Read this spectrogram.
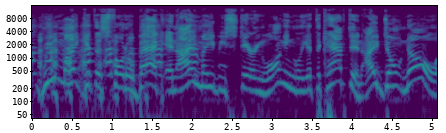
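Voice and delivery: high, worked-up retelling of nerves; mock fretting. Fan fretting to his brother about the photo, mock panic. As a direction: fret aloud, half laughing.

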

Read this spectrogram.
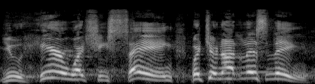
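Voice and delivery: laughing tease. Real, not acted. Teasing the husbands in the congregation.

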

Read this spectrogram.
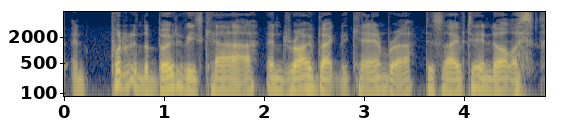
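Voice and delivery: ordinary talk

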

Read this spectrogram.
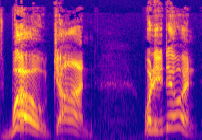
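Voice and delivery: high-pitched, startled doctor stopping the patient; alarmed doctor. Acted. Doctor to overmedicated patient, high-pitched alarm. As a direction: exclaim it like a shocked physician. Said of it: "your doctor goes".

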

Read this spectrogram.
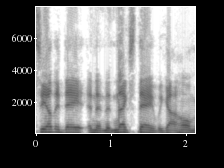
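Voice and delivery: ordinary talk, nothing marked

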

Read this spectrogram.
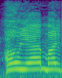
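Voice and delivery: very high, cheery mock Aussie; bad Australian accent. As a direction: answer in a hammed-up Australian squeak. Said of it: "my bad attempt at an Australian accent".

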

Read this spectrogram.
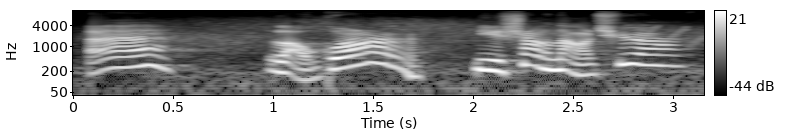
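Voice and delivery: high Monkey King hail; Wukong calling out. A narrator's reading. Wukong hails the disguised demon, high calling voice. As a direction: call out high to someone approaching. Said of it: "走上前迎着妖精叫声".

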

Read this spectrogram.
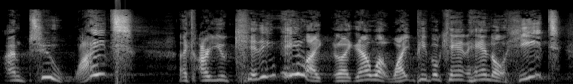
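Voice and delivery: hammed-up offended disbelief; incredulous outrage. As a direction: throw it back as a scandalized question. Retold offended reaction to waitress.

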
